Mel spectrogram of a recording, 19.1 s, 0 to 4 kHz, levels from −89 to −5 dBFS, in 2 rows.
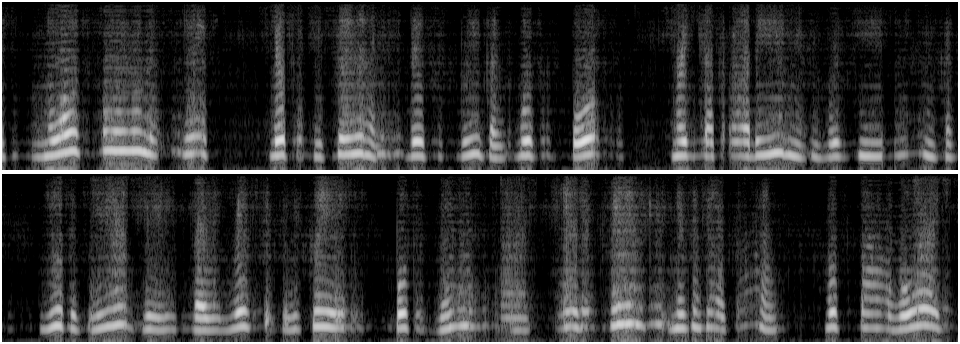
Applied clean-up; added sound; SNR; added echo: neural separator model SepFormer WHAMR!.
